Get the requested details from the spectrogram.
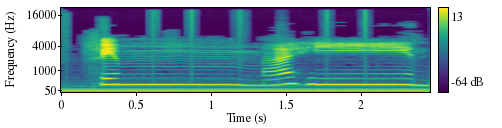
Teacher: Kemudian fim, di sini ada mim bertasydid, maka dibacanya sama seperti nun yang bertasydid. Jadi fim ditahan dulu 2-3 harokat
